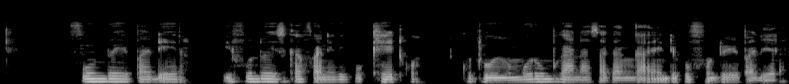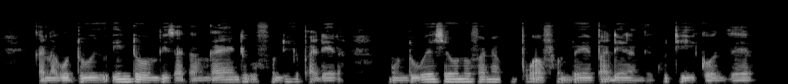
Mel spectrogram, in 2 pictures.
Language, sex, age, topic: Ndau, male, 18-24, education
